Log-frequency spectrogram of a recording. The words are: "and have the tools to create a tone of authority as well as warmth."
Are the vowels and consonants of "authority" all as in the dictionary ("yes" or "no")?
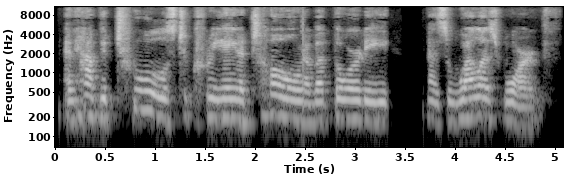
yes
